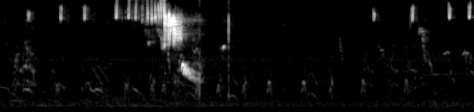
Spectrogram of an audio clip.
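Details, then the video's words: Blue-black grassquit in its natural habitat gives a lone bright, buzzy note that drops in pitch. It stands out over a steady scatter of faint ticking calls from other birds. "Tiziu selvagem com lindo som da natureza ao fundo"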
